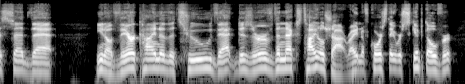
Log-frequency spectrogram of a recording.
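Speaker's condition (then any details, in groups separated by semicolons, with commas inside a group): No condition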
